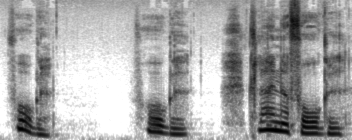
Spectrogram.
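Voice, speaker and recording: A man voicing a gentle, sorrowful prince statue in an audiobook fairy tale, speaking softly and tenderly. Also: animated, slow, gravelly, breathy edge, heavily acted. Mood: gently insistent. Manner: soft, low and tender.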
